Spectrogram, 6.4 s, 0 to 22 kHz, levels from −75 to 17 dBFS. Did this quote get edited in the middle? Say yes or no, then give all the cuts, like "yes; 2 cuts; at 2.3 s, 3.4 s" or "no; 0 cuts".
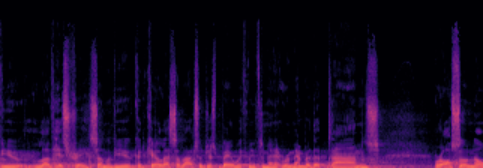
yes; 3 cuts; at 2.6 s, 3.4 s, 4.3 s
